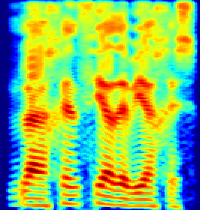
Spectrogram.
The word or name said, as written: la agencia de viajes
